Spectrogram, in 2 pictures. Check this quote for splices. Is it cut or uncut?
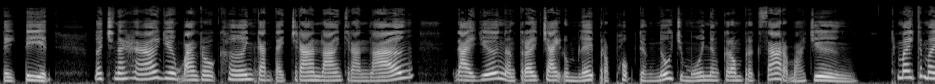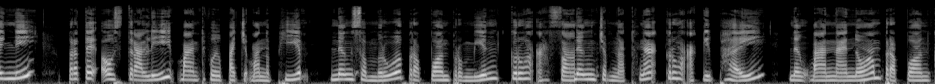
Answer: cut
